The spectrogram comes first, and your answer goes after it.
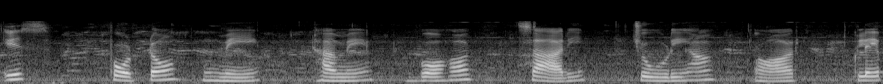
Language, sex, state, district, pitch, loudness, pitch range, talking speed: Hindi, female, Chandigarh, Chandigarh, 185 Hz, -18 LUFS, 170-205 Hz, 70 wpm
